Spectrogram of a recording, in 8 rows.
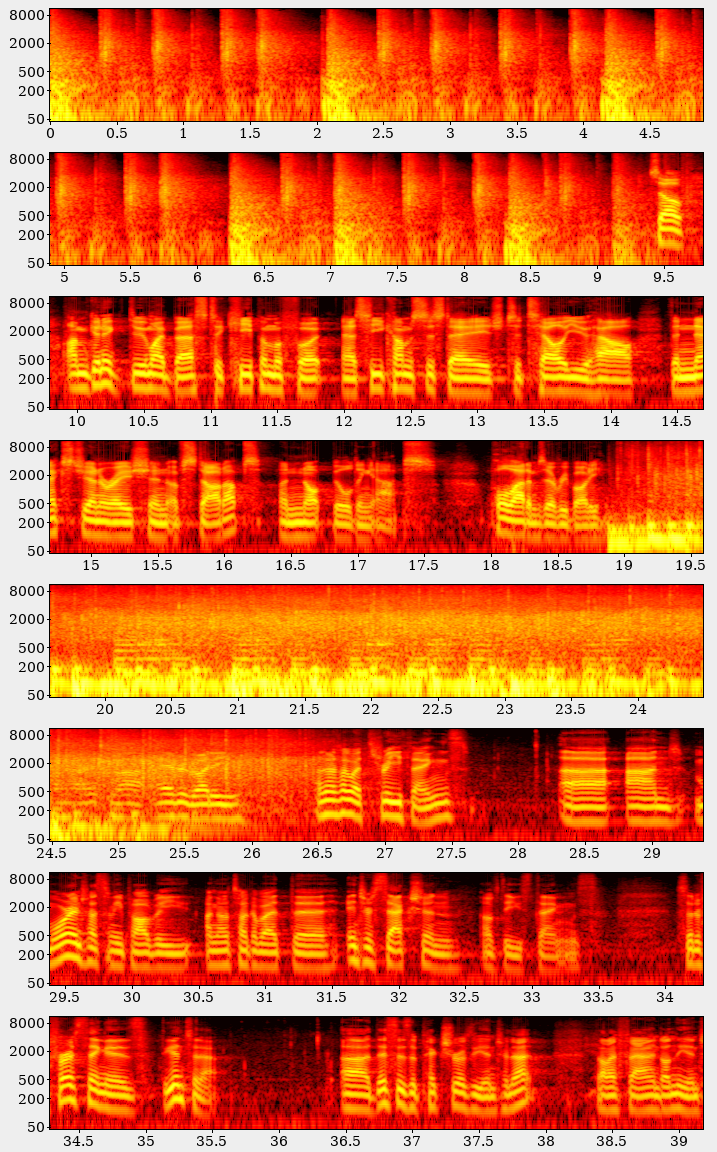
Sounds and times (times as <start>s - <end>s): Speech: 9.4s - 18.9s, 24.5s - 27.7s, 28.3s - 35.6s, 36.4s - 39.1s.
